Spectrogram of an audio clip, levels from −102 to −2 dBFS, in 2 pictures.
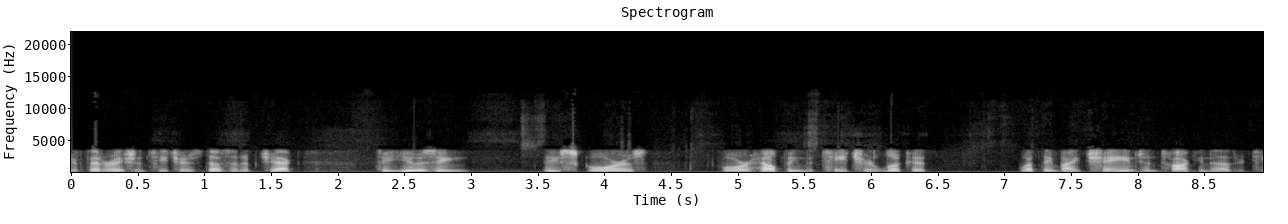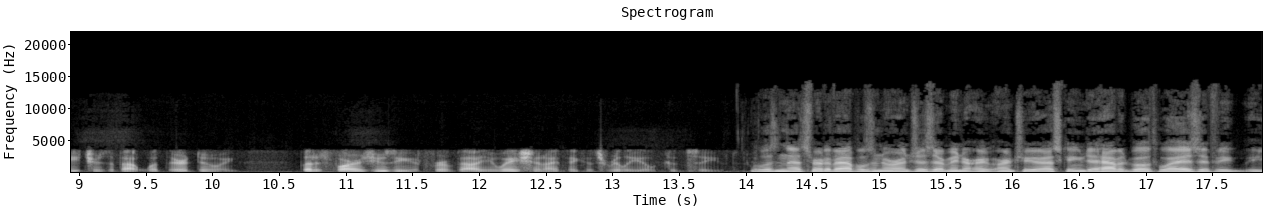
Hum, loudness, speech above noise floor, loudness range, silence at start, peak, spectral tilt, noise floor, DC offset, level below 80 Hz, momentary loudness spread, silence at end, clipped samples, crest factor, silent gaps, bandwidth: none; -29 LUFS; 39 dB; 6 LU; 0 s; -8 dBFS; -6.5 dB/octave; -68 dBFS; under 0.1%; -66 dBFS; 14 LU; 0 s; under 0.1%; 22 dB; none; 13.5 kHz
